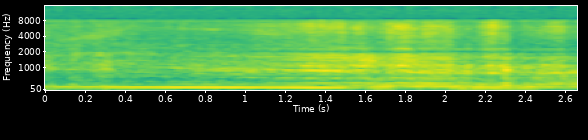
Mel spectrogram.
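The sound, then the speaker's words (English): A loud race car engine holds a steady droning note, then drops off as the car brakes around the 300 marker heading into turn 10 and downshifts, before revving back up with wavering, rising tones. No voices. “Heading down to turn 10 on the brakes around about the 300 marker.”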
